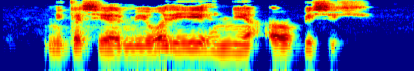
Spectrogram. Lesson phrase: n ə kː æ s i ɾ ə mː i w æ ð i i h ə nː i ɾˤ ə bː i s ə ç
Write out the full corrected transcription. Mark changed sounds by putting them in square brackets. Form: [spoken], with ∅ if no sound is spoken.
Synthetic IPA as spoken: n ə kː æ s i ɾ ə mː i w æ ð [j] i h ə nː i ɾˤ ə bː i s ə ç

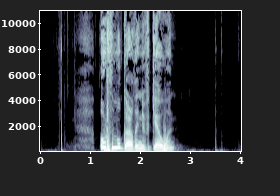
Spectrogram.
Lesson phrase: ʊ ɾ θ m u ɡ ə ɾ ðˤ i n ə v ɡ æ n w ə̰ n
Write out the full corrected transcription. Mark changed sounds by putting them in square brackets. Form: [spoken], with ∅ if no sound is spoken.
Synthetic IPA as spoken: ʊ ɾ θ m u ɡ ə ɾ ðˤ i n ə v ɡ æ [∅] w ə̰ n

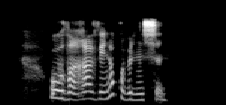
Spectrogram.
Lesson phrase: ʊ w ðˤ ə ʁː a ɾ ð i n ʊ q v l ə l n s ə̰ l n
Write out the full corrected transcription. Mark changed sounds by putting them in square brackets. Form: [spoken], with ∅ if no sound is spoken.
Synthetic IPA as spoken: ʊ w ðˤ ə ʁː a ɾ ð i n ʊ q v l ə [∅] n s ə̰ [∅] n

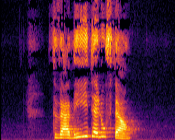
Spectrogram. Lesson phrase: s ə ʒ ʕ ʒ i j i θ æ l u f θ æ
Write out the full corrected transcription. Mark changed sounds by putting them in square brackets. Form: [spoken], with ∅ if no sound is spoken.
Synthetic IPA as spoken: [θ] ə [v] ʕ [ð] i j i θ æ l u f θ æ

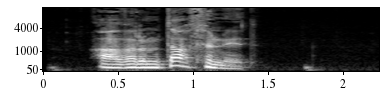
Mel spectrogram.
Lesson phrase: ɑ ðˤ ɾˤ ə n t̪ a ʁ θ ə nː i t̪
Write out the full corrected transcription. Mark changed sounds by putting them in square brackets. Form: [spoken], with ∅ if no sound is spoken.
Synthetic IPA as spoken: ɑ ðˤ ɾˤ ə [m] t̪ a ʁ θ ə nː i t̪

